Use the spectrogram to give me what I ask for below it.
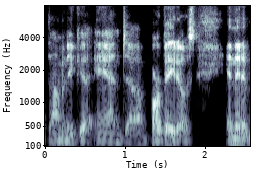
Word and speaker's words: Dominica: Grenadines St Lucia uh Dominica which it's not Dominica Dominica and Barbados and then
